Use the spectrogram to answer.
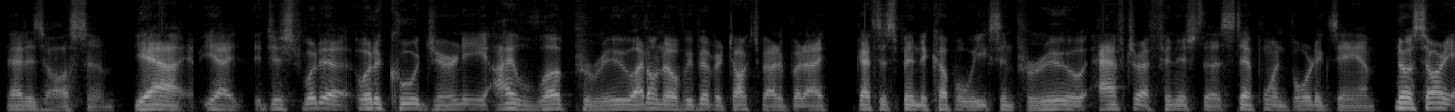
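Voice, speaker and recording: A man's voice: mid-range voice, fairly bright tone, no echo. A man hosting an interview podcast in a casual, upbeat and effusive way. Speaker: podcast host. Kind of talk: enthusiastic interview chat.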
